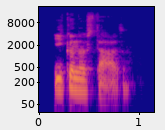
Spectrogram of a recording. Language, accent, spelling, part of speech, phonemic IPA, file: French, France, iconostase, noun, /i.kɔ.nɔs.taz/, LL-Q150 (fra)-iconostase.wav
- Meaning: iconostasis (a wall of religious icons)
